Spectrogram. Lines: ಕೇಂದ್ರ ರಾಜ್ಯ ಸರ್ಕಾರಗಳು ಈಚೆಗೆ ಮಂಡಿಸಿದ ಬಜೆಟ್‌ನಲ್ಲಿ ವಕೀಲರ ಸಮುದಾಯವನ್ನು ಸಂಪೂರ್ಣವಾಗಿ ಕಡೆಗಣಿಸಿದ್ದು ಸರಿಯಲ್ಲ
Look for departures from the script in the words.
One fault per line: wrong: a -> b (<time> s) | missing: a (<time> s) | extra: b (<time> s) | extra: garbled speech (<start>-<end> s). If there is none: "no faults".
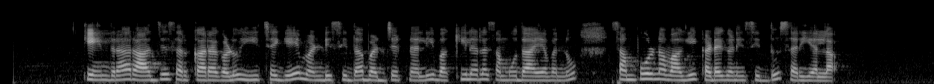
no faults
